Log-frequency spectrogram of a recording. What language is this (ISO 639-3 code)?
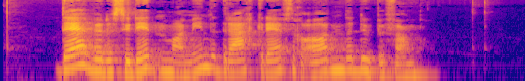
fry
